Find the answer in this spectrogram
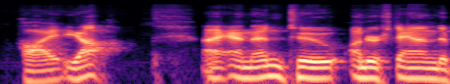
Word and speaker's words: Yahweh: And haya tells us how to pronounce the y the yod and the two hays in Yahweh's name. It's hi yah.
